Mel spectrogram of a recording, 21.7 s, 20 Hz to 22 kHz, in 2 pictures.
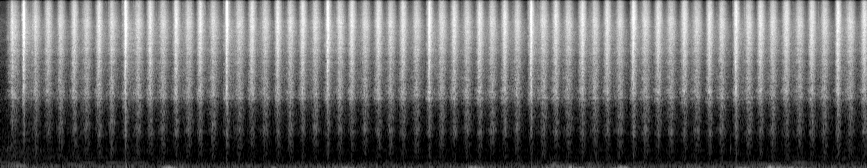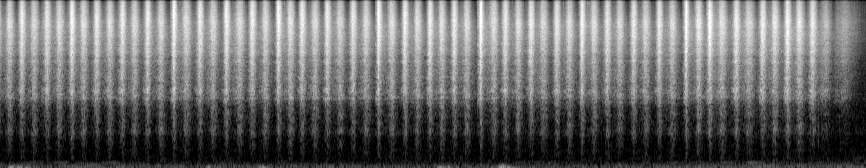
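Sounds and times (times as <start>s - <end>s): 
shaker at 94 bpm: 0.0s - 21.6s.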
